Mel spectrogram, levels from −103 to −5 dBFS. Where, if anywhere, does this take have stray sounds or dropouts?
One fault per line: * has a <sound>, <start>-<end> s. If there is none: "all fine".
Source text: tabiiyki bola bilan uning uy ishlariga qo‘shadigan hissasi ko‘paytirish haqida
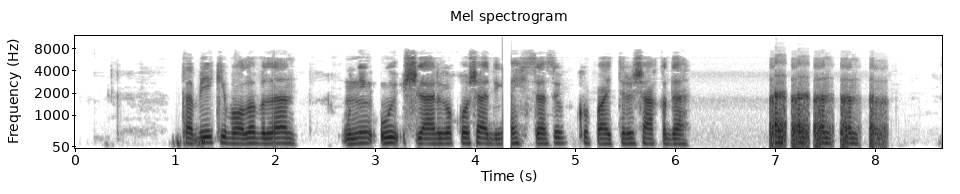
* has a dropout, 4.3-4.4 s
* has a laugh, 7.0-8.1 s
